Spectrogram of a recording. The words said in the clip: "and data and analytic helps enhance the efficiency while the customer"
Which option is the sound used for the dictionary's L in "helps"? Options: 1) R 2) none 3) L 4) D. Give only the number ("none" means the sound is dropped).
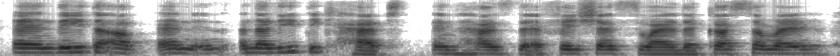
2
